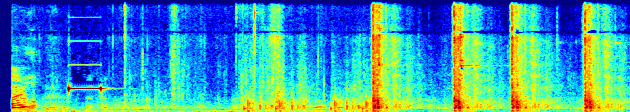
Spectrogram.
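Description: Electronic shot timer giving its start beep, a single steady high tone lasting about a third of a second, under a second in. About three seconds later a handgun fires four shots, spaced roughly half a second to under a second apart.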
